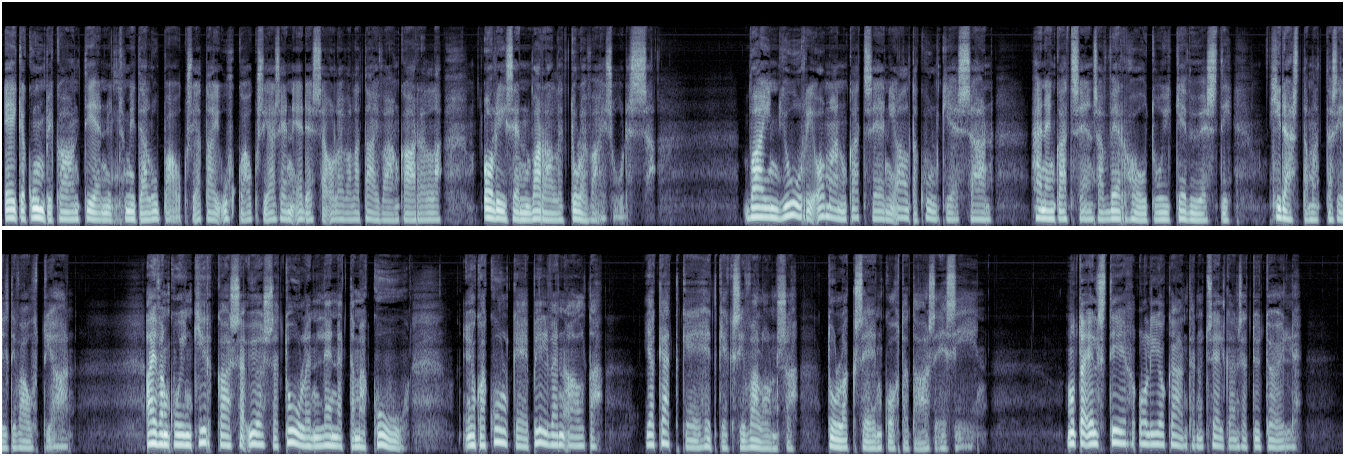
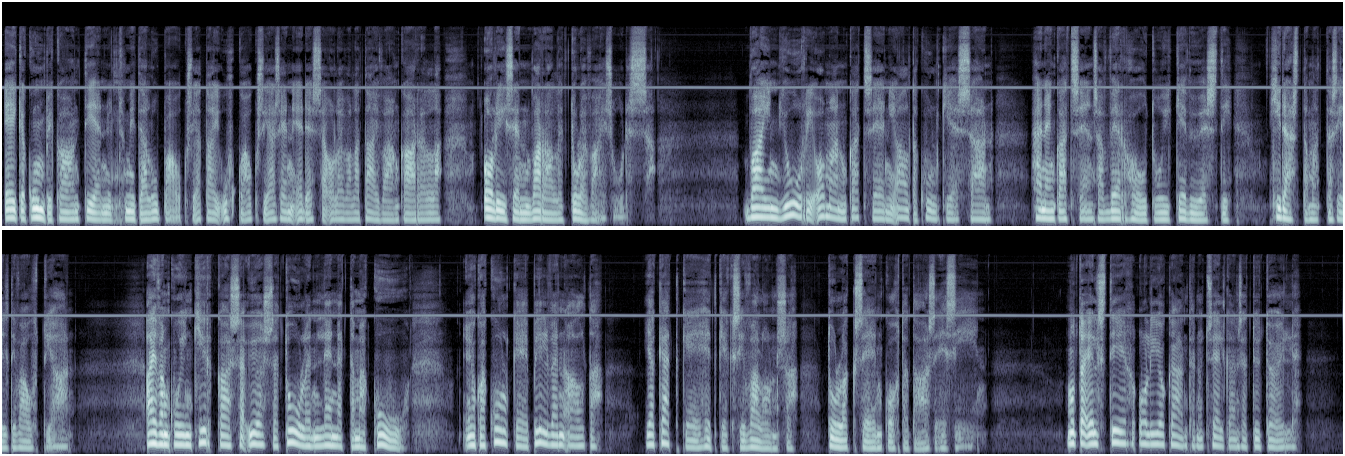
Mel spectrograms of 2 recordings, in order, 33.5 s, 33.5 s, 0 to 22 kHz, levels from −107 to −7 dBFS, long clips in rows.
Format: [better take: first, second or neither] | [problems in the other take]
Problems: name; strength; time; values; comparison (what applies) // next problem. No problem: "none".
first | high-pitched whine; noticeable; throughout; 4.5 kHz, 20 dB below the speech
